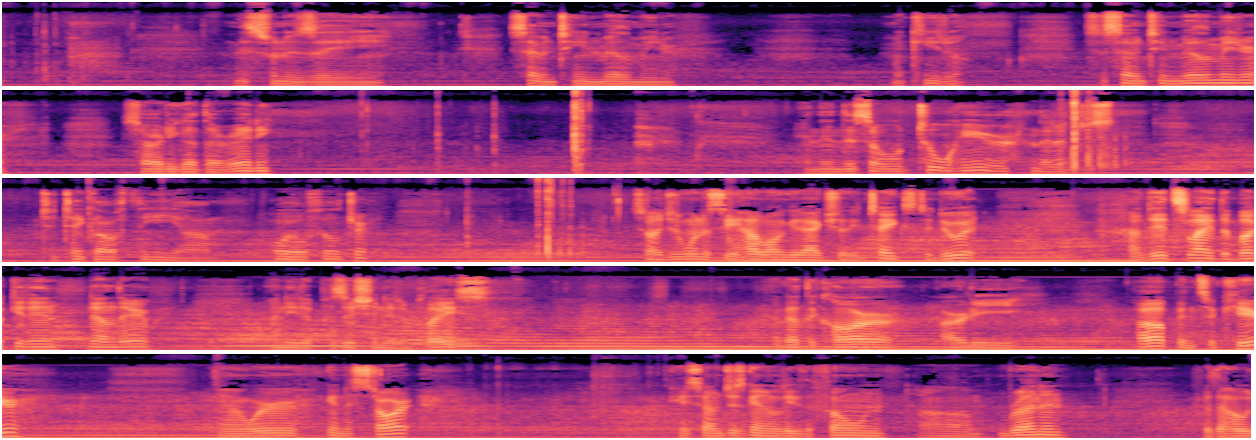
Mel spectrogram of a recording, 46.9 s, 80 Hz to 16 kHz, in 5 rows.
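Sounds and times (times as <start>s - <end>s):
low machine hum: 0.0s - 46.9s.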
